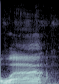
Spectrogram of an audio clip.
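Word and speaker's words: は: Ya, saya tuliskan di sini ya, wa dalam hiragana ini seharusnya ini ya dibacanya adalah ha, ya.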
